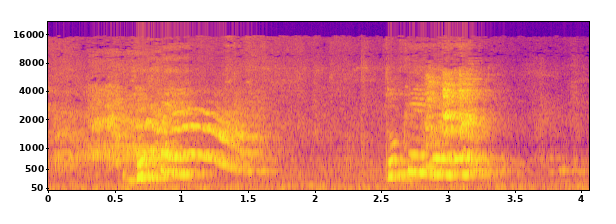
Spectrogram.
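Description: A parrot, held wrapped in a towel while it is given a vaccine injection, making two rising-and-falling calls: a longer one about half a second in and a shorter one about three seconds in.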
